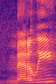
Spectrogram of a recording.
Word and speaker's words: Medely: Next on the list, I have Primetime Healthcare, MAS, Medical Staffing, Focus Staff, Medley, which is spelled MEDELY, Snap Nurse, Staff DNA, Next Staff, NEXTAFF.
